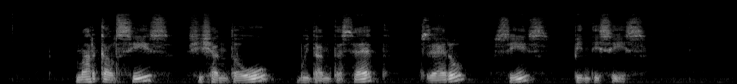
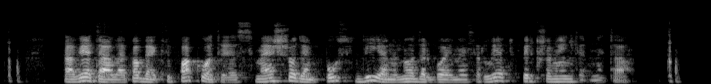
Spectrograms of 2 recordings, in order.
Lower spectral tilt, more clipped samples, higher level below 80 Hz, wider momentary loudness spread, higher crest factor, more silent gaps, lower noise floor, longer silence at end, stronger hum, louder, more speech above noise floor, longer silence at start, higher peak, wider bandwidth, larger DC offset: second, -4.5 dB/octave vs -7.5 dB/octave; neither; about the same, -68 dBFS vs -68 dBFS; about the same, 14 LU vs 16 LU; about the same, 20 dB vs 22 dB; second, none vs 0.57-0.63 s, 6.54-6.58 s; first, -68 dBFS vs -45 dBFS; first, 0.95 s vs 0.35 s; neither; second, -28 LUFS vs -23 LUFS; first, 41 dB vs 23 dB; first, 0.75 s vs 0.1 s; second, -10 dBFS vs -2 dBFS; first, 11.5 kHz vs 7.6 kHz; neither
